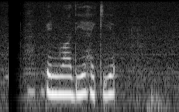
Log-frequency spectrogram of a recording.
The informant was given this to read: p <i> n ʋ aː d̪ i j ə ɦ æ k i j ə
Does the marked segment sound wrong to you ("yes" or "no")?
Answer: yes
